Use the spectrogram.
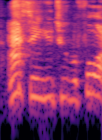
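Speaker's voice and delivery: high, mock Mississippi voice; Mississippi accent. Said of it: "That's my best Mississippi accent".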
